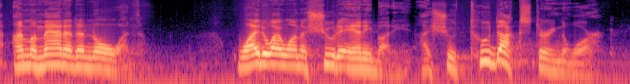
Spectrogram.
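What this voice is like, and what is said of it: Put-on Italian accent. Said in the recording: “He had beautiful Italian accent.”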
